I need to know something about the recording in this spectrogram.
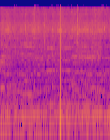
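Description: Faint background music, with one sharp click a little past the middle.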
